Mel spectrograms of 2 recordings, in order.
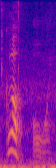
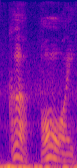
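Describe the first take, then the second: First: Pet praise. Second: Said in the usual way. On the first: Real, not acted. Owner praising his other dog, high cooing voice.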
